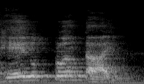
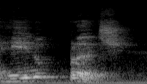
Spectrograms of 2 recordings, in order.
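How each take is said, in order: First: The ending is pronounced like 'eye'. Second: The ending is pronounced like 'eh'. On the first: The speaker calls it wrong. "não é reino plantai" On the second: The speaker calls it right. "é reino plante"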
